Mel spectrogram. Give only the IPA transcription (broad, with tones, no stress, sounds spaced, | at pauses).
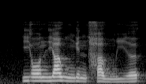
j ɔː˧ n j a˥˨ w ŋ e˧˩ n h a˧˩ w m i˩˧ ə̯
